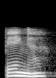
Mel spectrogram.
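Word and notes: ołówek: Polish

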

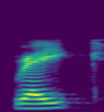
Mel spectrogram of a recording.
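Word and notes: angazo: Galician

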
